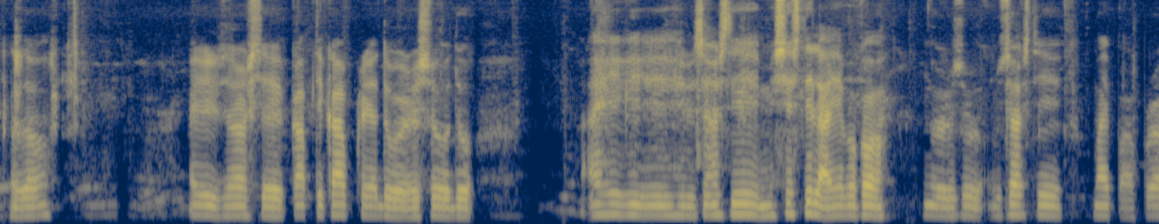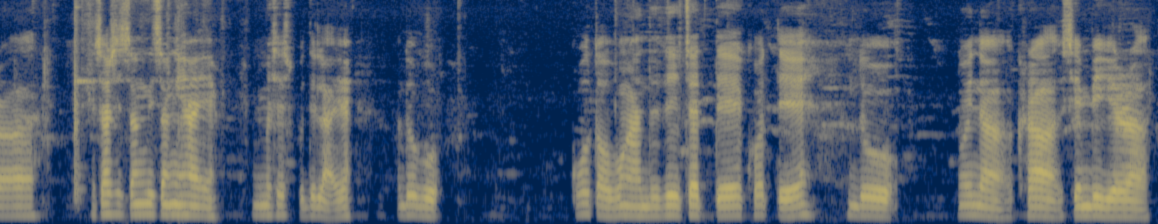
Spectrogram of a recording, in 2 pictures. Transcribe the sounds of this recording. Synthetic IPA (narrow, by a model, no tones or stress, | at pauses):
helo | ajiɾisaɾsekap̚tikap̚kʰɾeaduɔjɾɔsuadu | ajɡiɾisaɾs̬dimisesdilajebaɡɔ | jɾis̬uɾisaɾsdi | majpaɾ̚pɾa | ɾisaɾs̬dit͡ʃaŋdit͡ʃaŋiɦaj | mesesbudilaje | adubɔ | kɔltawbɔŋandidit͡ʃetːekʰɔtːe | du | nojnakʰɾasembiɡeɾa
